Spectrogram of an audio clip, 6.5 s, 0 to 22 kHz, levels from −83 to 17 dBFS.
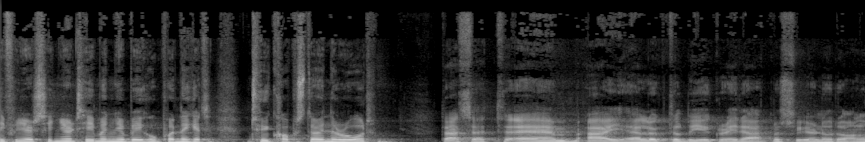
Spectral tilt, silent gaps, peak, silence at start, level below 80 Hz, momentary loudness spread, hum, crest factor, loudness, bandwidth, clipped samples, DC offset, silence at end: -6 dB/octave; none; 0 dBFS; 0 s; -42 dBFS; 8 LU; none; 12 dB; -14 LUFS; over 20 kHz; under 0.1%; under 0.1%; 0 s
